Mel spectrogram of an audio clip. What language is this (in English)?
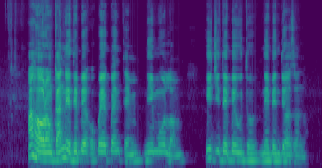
Igbo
